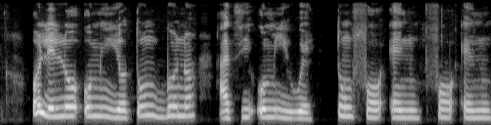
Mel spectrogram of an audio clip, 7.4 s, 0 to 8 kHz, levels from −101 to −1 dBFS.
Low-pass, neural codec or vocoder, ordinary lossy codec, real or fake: 7.2 kHz; none; none; real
